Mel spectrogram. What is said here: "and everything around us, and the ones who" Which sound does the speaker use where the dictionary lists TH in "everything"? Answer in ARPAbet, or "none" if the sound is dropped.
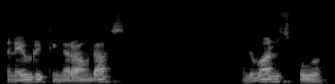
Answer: T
